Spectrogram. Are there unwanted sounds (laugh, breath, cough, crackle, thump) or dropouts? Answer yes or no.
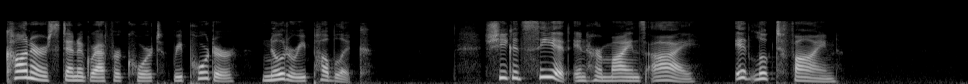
no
